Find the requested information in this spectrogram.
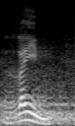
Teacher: اگر آپ نئے ہیں، جو بہت حضرات ایسے ہوں گے جن کے ہا اور ہا دونوں ایک ہی جیسے نکلتے ہیں، سمجھ میں نہیں آتا، غین نکلتے ہیں تو اسے پڑھتے ہیں گین، یہ گین نہیں ہے بلکہ غین ہے، غین، جیسے آپ پانی منہ میں لے کے غرغرہ کرتے ہیں اس طریقے سے غین نکلے گا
